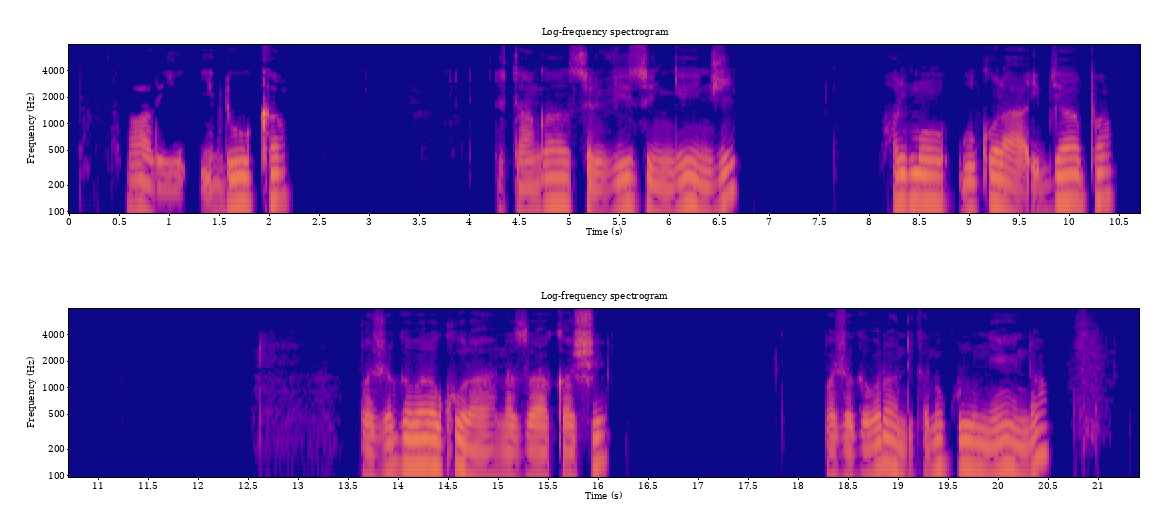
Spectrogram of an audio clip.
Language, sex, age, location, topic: Kinyarwanda, male, 18-24, Musanze, finance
